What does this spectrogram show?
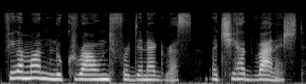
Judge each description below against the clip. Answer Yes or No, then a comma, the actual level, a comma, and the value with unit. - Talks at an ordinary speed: Yes, average, 195 wpm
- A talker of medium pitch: No, high, 230 Hz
